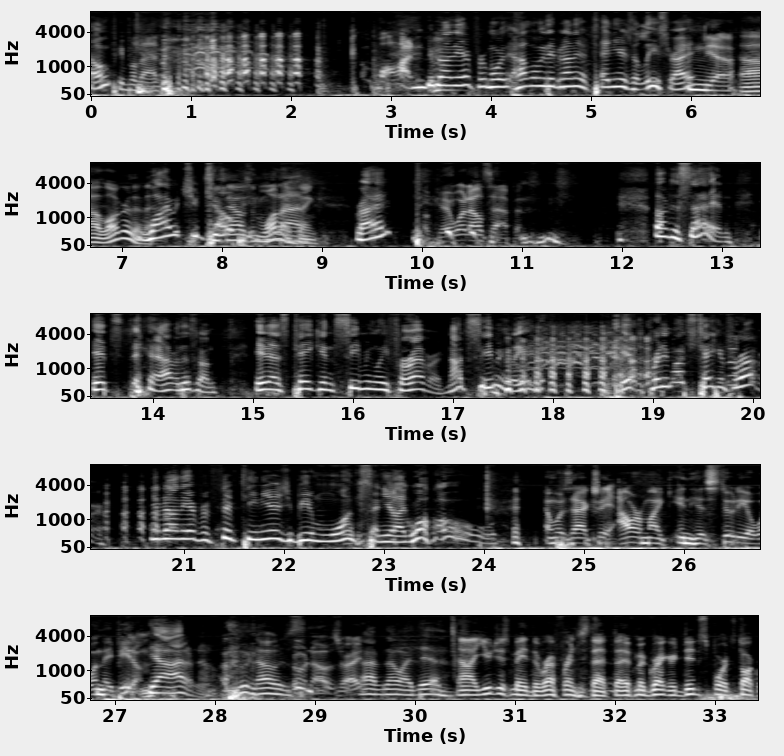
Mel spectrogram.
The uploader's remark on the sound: broadcasted live in Baltic Connecticut at the Mohegan Sun golf course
